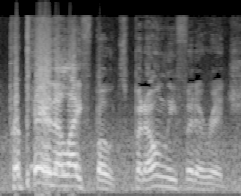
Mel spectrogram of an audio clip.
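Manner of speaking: loud commanding call; captain's order. Acted. Captain ordering his crew to the lifeboats, loud. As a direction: bark it to the deck.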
